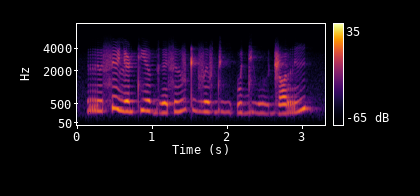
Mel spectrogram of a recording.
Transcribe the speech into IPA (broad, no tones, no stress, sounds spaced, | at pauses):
r ɨ s e lʲ a ɳ tʲ e ə̯ ɡʱ e s ɨ v ʈ i̤ v e v dʱ i̤ ʔ u dʲ ṳ ɦ ṳ ɖ͡ʐ ɔ r i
